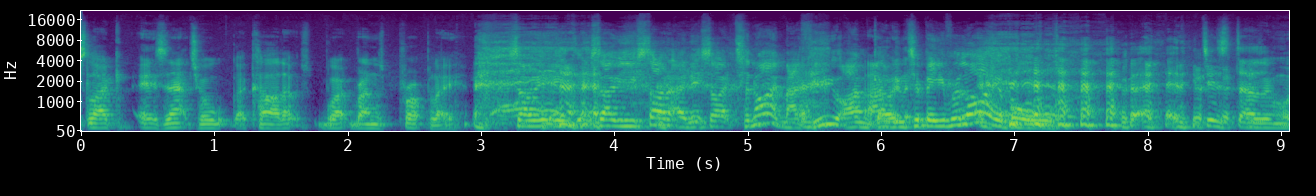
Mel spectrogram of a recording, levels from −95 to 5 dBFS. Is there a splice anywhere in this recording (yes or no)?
no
